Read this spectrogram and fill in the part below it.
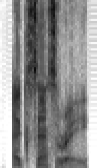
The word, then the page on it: accessary: British English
